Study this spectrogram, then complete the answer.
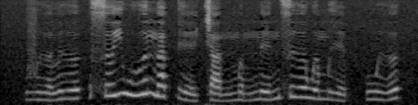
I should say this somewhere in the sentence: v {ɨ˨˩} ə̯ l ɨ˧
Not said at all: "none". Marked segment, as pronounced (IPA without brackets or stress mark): ɨ˨˩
